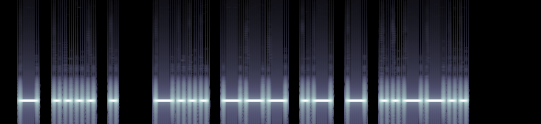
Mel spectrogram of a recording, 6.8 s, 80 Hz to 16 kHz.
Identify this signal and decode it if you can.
Morse code, heard as a keyed tone, about 17 wpm, 700 Hz. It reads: THE BOAT?
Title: Sentences from Top 1300 Words 17wpm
